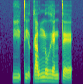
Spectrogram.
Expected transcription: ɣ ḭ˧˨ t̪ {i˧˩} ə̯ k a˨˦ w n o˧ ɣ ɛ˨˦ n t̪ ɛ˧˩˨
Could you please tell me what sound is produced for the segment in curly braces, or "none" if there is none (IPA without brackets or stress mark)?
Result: i˧˩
